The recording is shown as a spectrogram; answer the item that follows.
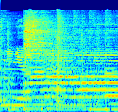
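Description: Live rock band playing a song: electric bass, guitar and drums under a man's singing voice holding long notes.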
